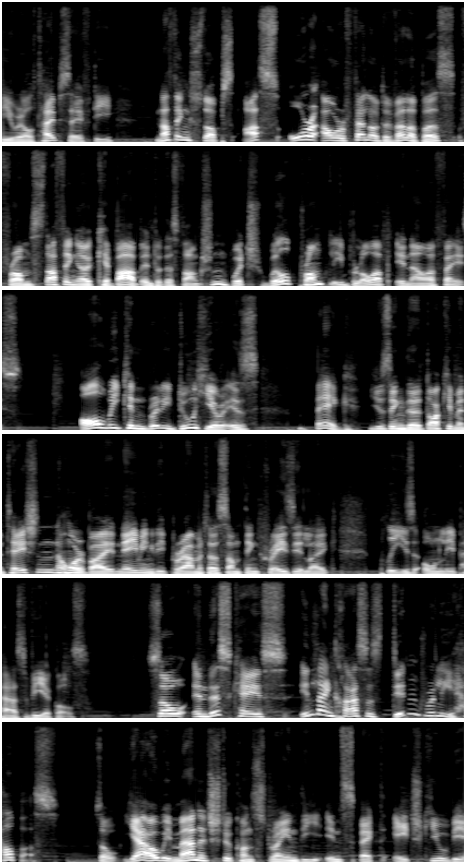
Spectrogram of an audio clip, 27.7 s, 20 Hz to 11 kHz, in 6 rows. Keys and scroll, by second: 2.1 Return, 4.1 Return, 5.6 ctrl+r, 6.8 ctrl+r, 12.0 alt+shift+Left, 17.5 alt+Return.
